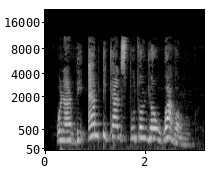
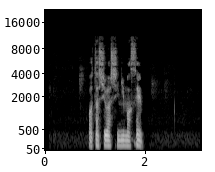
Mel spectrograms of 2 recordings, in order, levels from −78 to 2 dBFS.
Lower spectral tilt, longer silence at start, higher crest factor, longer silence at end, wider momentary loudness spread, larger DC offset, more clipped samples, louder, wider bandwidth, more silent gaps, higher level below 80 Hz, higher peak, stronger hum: second, -2 dB/octave vs -3.5 dB/octave; second, 0.25 s vs 0.9 s; about the same, 20 dB vs 22 dB; second, 0.3 s vs 1.15 s; second, 9 LU vs 13 LU; neither; neither; first, -20 LUFS vs -23 LUFS; about the same, 11.5 kHz vs 11.5 kHz; neither; about the same, -60 dBFS vs -62 dBFS; first, 0 dBFS vs -6 dBFS; neither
